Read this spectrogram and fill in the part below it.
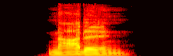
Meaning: plural of Nadel
- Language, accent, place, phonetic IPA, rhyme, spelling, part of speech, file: German, Germany, Berlin, [ˈnaːdl̩n], -aːdl̩n, Nadeln, noun, De-Nadeln.ogg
